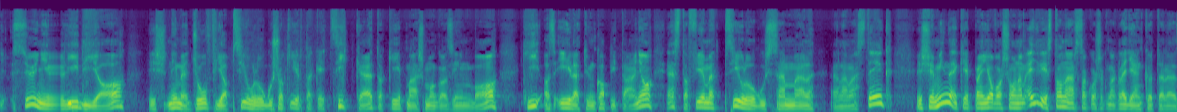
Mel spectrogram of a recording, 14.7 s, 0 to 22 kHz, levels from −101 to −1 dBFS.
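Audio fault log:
0.61–0.77 s, call audio freeze: the last sound stretches into a fading buzz for 132 ms, then resumes with nothing lost, likely from packets delayed and an empty jitter buffer.
0.83–0.86 s and 1.00–1.03 s, short concealed packet loss: brief smears where 20 ms and then 40 ms of audio never arrived and the gaps were patched by extrapolation.
1.29–1.73 s, jitter buffer slow-down: speech drags at 93% speed with unchanged pitch, as repeated pitch periods add 38 ms to rebuild the buffer.
1.49–5.21 s, call bitrate drop: speech turns rough and muffled as the encoder falls from 32 to 15 kbps, staying at the lowest rate for about 2.9 s.
6.48–7.97 s, jitter buffer speed-up: speech sounds hurried at 108% speed, same pitch, with roughly 150 ms of pitch periods cut to reduce delay, ending just before "ezt a filmet pszichológus".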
